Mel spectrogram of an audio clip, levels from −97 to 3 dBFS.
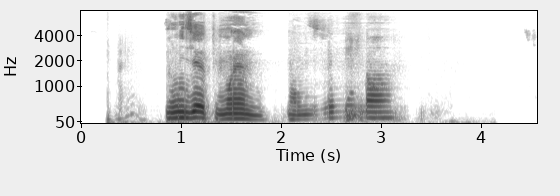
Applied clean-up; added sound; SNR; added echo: neural mask model DeepFilterNet 3.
